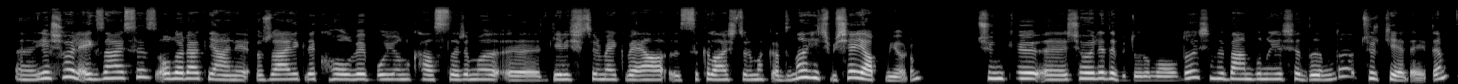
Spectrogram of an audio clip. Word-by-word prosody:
Eee, 215 -1 -5
ya, 285 +3 +2
şöyle 320 +2 +1
egzersiz 290 +6 0
olarak, 270 +1 +3
yani, 210 -4 -1
özellikle 235 +2 -1
kol 235 -1 -1
ve 240 -3 +3
boyun 230 0 -2
kaslarımı, 230 0 -1
eee, 195 -1 +1
geliştirmek 230 0 -1
veya 215 0 +2 0.2
sıkılaştırmak 225 +1 -2
adına 225 +11 +1
hiçbir 300 -9 +1
şey 305 +6 +4
yapmıyorum. 220 0 +2 0.6
Çünkü, 275 0 0
eee, 220 -5 +4
şöyle 275 0 +3
de 265 -4 +2
bir 195 -2 -14
durum 185 0 -4
oldu. 185 +10 -1
Şimdi 275 -3 -2
ben 250 -1 +1
bunu 245 0 -2
yaşadığımda 235 - -1 0.2
Türkiye'deydim. 230 - 0
235 Hz, 130 wpm, -19 LUFS, 220-270 Hz, 0.6 s, şey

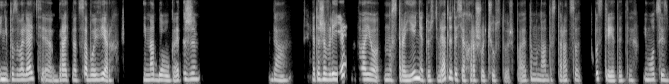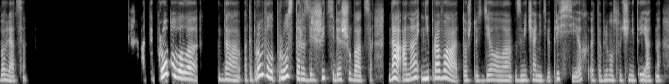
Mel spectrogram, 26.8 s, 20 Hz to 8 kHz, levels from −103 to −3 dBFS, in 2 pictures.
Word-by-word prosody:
и - - +1
не 195 -1 +3
позволять, 190 +4 -2
э, 170 -3 -4
брать 180 +2 -1
над 175 -2 -5
собой 180 -1 0
верх 180 -4 0 0.5
и 185 - -5
надолго. 175 -3 -2
Это 180 +4 -3
же 210 +1 0 1.4
да, 165 -3 -6 0.5
это 195 +1 0
же 200 +1 +4
влияет 200 - +3
на 195 - -41
твоё 190 -5 0
настроение. 180 +3 +1
То 160 - -7
есть 160 0 -7
вряд 180 +10 0
ли 245 - +2
ты 195 - -1
ся 180 -2 -1
хорошо 165 0 -3
чувствуешь, 165 0 -8
поэтому 190 +4 -8
надо 170 0 -7
стараться 165 +1 -8 0.3
быстрее 165 -7 -1
от 160 +1 -12
этих 165 +2 -10
эмоций 185 -1 -4
избавляться. 165 -3 -4 2.3
А - - -3
ты - - -10
пробовала? 255 - +6 0.4
Да, 185 -6 -2
а 180 - -5
ты 215 - -4
пробовала 305 - +5
просто 245 -1 +3
разрешить 195 +6 0
себе 190 -3 -2
ошибаться? 170 -5 +3 0.3
Да, 245 +6 +9
она 195 +8 +2
не 220 +2 +5
права, 250 -1 +4
то, 165 - -7
что 165 0 -7
сделала 160 0 -3
замечание 165 +1 -2
тебе 145 -2 -11
при 210 - -4
всех. 165 -4 -3
Это 165 -1 -8
в 160 - -9
любом 170 0 -4
случае 170 +2 -3
неприятно, 160 -2 -4
180 Hz, 140 wpm, -24 LUFS, 165-200 Hz, 2.3 s, Да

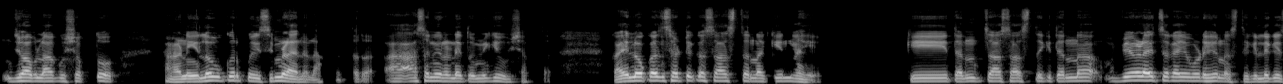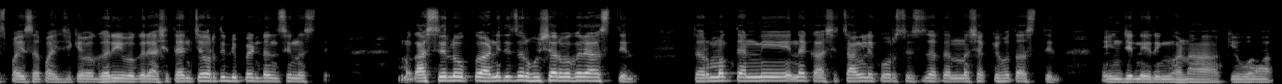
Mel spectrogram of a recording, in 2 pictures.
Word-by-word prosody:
Job 160 -1 +4
लागू 145 -1 0
शकतो 145 - -2 0.6
आणि 130 +3 +3
लवकर 180 +2 +4
पैसे 150 -3 -1
मिळायला 125 -8 +4
लागतात 115 - -12
तर - - -10
अ - - -10 0.2
असा 150 +3 -1
निर्णय 150 -4 +1
तुम्ही 140 +1 -2
घेऊ 150 -5 -3
शकता. 120 0 -14 0.6
काही 140 +6 +4
लोकांसाठी 175 0 +5
कसं 175 -1 0
असतं 160 -1 -2
ना 145 - +1
की 155 - -2
नाही, 125 -6 -3 1.0
की 145 +1 +2
त्यांचं 150 +2 -1
असं 150 0 -2
असतं, 135 - -6
की 155 - -8
त्यांना 160 +3 -1 0.3
वेळायचं 180 0 +5
काही 175 0 +3
एवढं 165 -2 +1
हे 160 +2 +1
नसते, 125 -3 -5
की 135 +1 -2
लगेच 145 -3 -1
पैसा 130 0 -2
पाहिजे 120 -1 -5
किंवा 130 0 -2
घरी 135 +3 +1
वगैरे 135 0 0
अशी 125 +2 -3
त्यांच्यावरती 160 +4 0
डिपेंडन्सी 150 -3 -2
नसते. 135 -2 -7 0.8
मग - - -3
असे 155 +4 +4
लोकं 180 -1 +4
आणि 170 +2 +3
ते 180 - +3
जर 190 +1 +3
हुशार 175 +2 +4
वगैरे 175 0 +4
असतील 170 -5 -1 0.6
तर 150 0 0
मग 170 +2 +1
त्यांनी 175 0 +2
नाही 175 -1 0
का - - -4
असे 145 - -6
चांगले 155 +1 -2
कोर्सेस 150 -3 -6
जर 150 -1 -2
त्यांना 140 0 -3
शक्य 145 -1 -6
होत 145 +1 -5
असतील 125 +1 -7 0.5
इंजिनिअरिंग 125 -1 -1
म्हणा 120 -1 -4
किंवा 125 0 -5
150 Hz, 160 wpm, -23 LUFS, 130-170 Hz, 1.0 s, लोकांसाठी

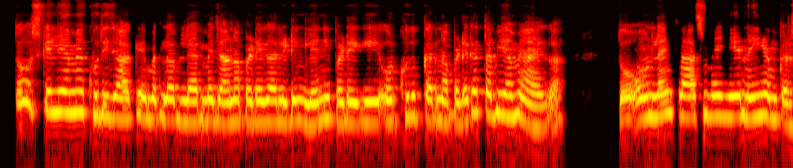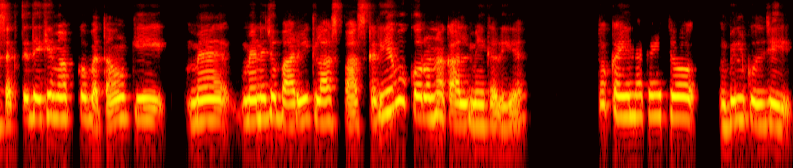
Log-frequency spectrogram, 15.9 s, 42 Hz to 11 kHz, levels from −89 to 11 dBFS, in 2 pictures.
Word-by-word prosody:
तो 380 - +1
उसके 270 -5 -1
लिए 270 0 +3
हमें 270 0 +2
खुद 240 -1 -2
ही 230 - 0
जाके 225 +1 +1
मतलब 205 -1 +1
लैब 195 -1 +2
में 200 0 +2
जाना 200 0 +2
पड़ेगा, 195 +1 +3
रीडिंग 195 +1 +1
लेनी 190 +5 +2
पड़ेगी 190 0 +2
और 200 0 0
खुद 230 0 -2
करना 200 -1 +1
पड़ेगा 195 +9 0
तभी 250 0 +1
हमें 235 -1 +1
आएगा। 165 -3 -1 0.6
तो 455 +1 +2
ऑनलाइन 235 +3 +2
क्लास 225 -2 +1
में 235 -1 0
ये 230 0 +2
नहीं 230 +1 +2
हम 215 - +1
कर 185 -3 0
सकते, 180 +4 -2
देखिये 220 +2 0
मैं 220 - +2
आपको 220 0 -2
बताऊँ 220 +1 -1
कि 420 -3 0 0.3
मैं 205 +1 +1 0.2
मैंने 205 +2 +3
जो 225 - 0
12वीं 190 +1 +1
क्लास 200 -1 -2
पास - - -3
करी 210 +4 -3
है 280 - +2
वो 390 +5 +1
कोरोना 225 +1 +1
काल 180 -3 +1
में 180 - +1
ही - - 0
करी - - -3
है। - - -6 0.7
तो 350 - -4
कहीं 230 -7 +1
न 235 - -2
कहीं 235 0 -2
तो 225 -1 +1 0.3
बिल्कुल 215 - 0
जी, 355 -3 +1
220 Hz, 220 wpm, -22 LUFS, 195-235 Hz, 0.7 s, लिए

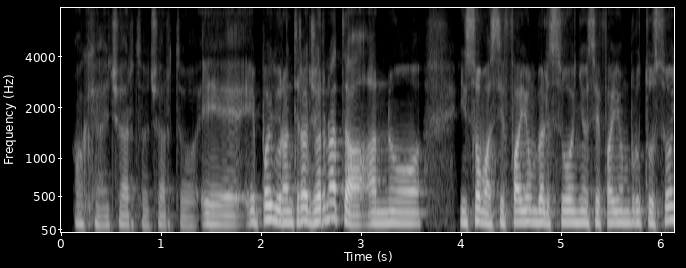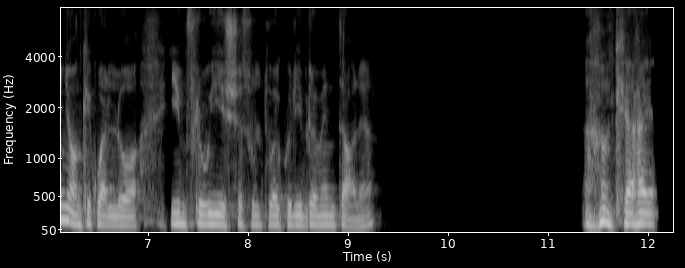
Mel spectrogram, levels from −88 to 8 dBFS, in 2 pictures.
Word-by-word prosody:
Okay, 120 -3 -8
certo, 120 -2 -9
certo. 110 -1 -12
Ehm, 120 -2 -2
e 155 - -2
poi 185 +4 +5
durante 155 -2 +3
la 170 - +7
giornata 165 -6 +4
hanno, 140 0 +1 0.4
insomma, 145 0 +3
se 140 - -1
fai 150 +3 +3
un 155 -1 +2
bel 150 -3 +3
sogno, 150 0 +2
se 145 - -1
fai 145 +1 +1
un 145 -1 +1
brutto 145 0 -1
sogno, 175 +4 0
anche 125 +1 -4
quello 115 -3 -3 0.3
influisce 130 -2 -2
sul 120 0 -8
tuo 120 +1 -6
equilibrio 120 0 -3
mentale? 115 -1 -6 2.1
Okay. 135 +1 +1
130 Hz, 140 wpm, -24 LUFS, 120-145 Hz, 2.1 s, la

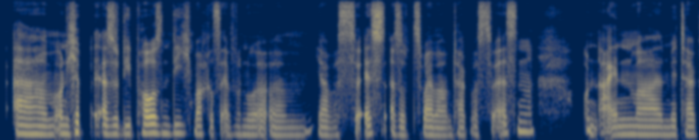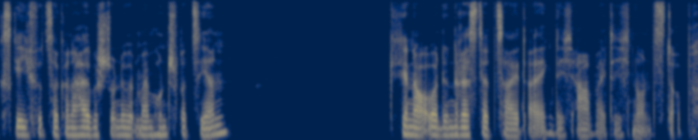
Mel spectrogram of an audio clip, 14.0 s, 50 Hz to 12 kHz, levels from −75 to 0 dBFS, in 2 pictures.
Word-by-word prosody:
Ähm, 155 -2 +3
und 160 - +1
ich 155 - +7
habe 190 - +2 0.2
also, 155 -1 +5
die 155 0 -3
Pausen, 170 -2 +4
die 165 0 -4
ich 165 - -3
mache, 150 -1 -2
ist 140 - +1
einfach 145 +1 -6
nur, 145 -1 -4
ähm, 135 +7 -8
ja, 140 -1 -3
was 140 - +4
zu - - 0
ess 155 - +9
also, 140 -2 -1
zweimal 135 0 +1
am 135 - -11
Tag 135 0 -5
was 140 - +1
zu - - 0
essen. 190 +2 +1 0.5
Und - - -6
einmal 145 0 +2
mittags 145 0 -1
gehe 145 - -4
ich 135 -1 -4
für - - -8
ca. 140 0 -2
'ne 135 0 -4
1/2 140 -1 -2
Stunde 140 0 -1
mit 130 - -7
meinem 135 +1 -7
Hund 140 0 -1
spazieren. 145 +3 -4 1.7
Genau, 145 -5 0
aber 145 - 0
den 135 0 -8
Rest 140 -1 +2
der 135 - -4
Zeit 120 -1 0
eigentlich - - -6
arbeite - - -8
ich - - -9
nonstop. - - -5
145 Hz, 210 wpm, -26 LUFS, 135-155 Hz, 1.7 s, ess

